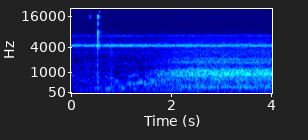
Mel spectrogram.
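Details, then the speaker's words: Rilon welding transformer that died when welding, after optocoupler replacement: 25 V now reaches relay pin; one crisp relay click at switch-on then steady fan hiss builds; relay pulling in normally. "Ya, sudah terlihat 25 volt masuk di pin relay dan tadi relay sudah berbunyi klik tandanya relay sudah bekerja"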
